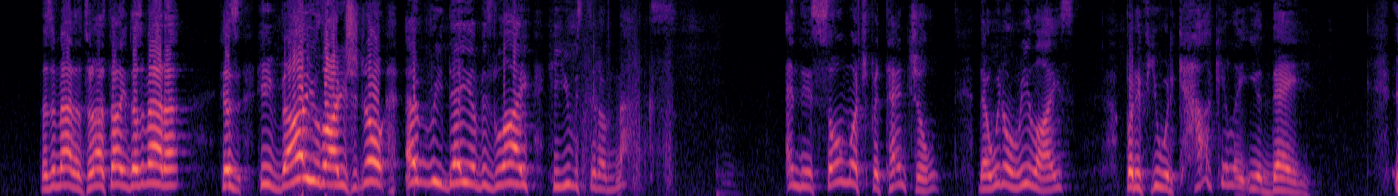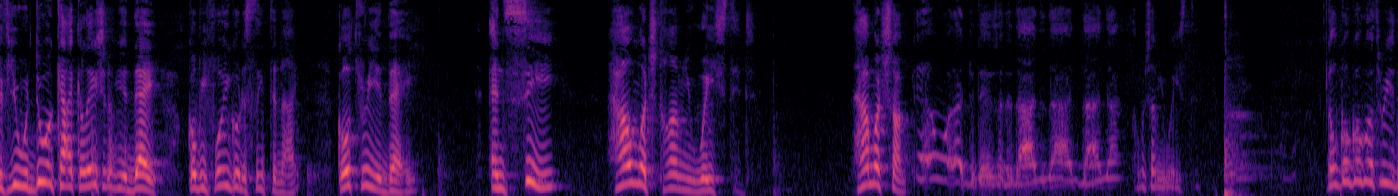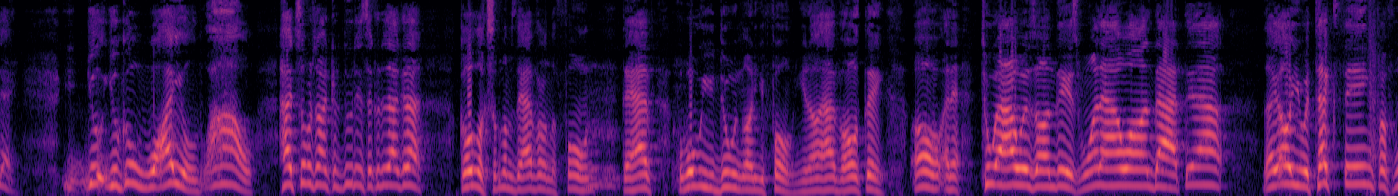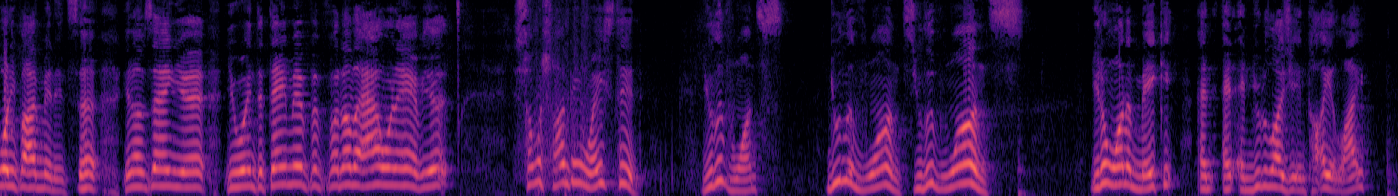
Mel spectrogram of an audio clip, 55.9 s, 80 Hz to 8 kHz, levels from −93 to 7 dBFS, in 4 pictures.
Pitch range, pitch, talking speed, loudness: 205-260 Hz, 235 Hz, 210 wpm, -32 LUFS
